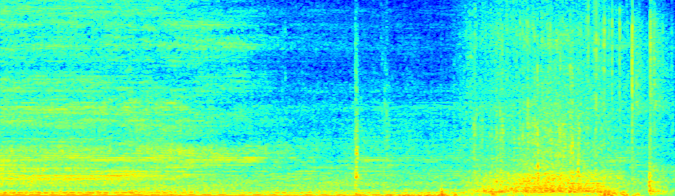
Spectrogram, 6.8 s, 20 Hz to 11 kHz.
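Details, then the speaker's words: Outdoor AC condenser during home inspection after running about 15 minutes and cooling well: steady quiet even hum, no rattles or squeals, then handling noise; running normally. "but i want to see how does it sound oop sounds good this is what an ac should sound like nice and quiet"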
